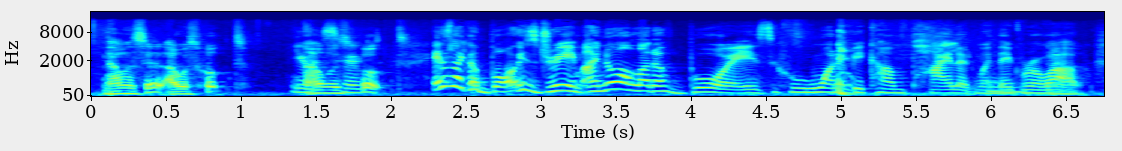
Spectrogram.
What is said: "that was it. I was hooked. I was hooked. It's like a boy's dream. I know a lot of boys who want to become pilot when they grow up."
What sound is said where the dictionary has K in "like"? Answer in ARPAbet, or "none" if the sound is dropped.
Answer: K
